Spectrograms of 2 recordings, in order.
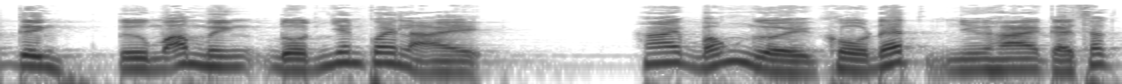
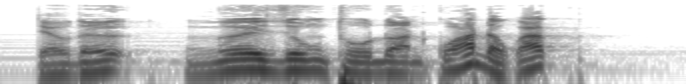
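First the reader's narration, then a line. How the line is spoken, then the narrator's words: Icy cold voice. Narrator (Vietnamese): giọng nói lạnh lùng như băng tuyết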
